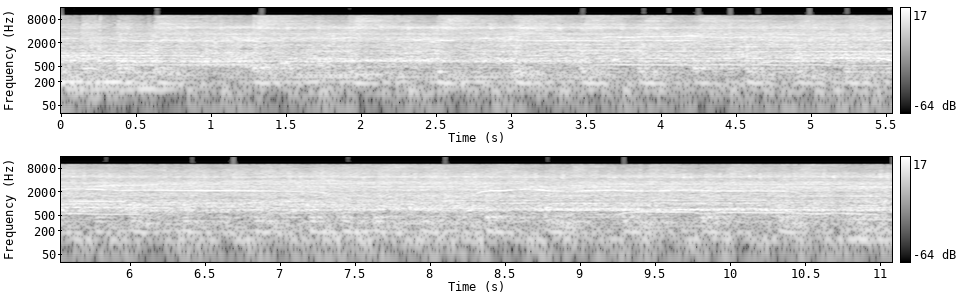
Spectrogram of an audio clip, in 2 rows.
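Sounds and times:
heavy metal band playing live: 0.0s - 11.0s.

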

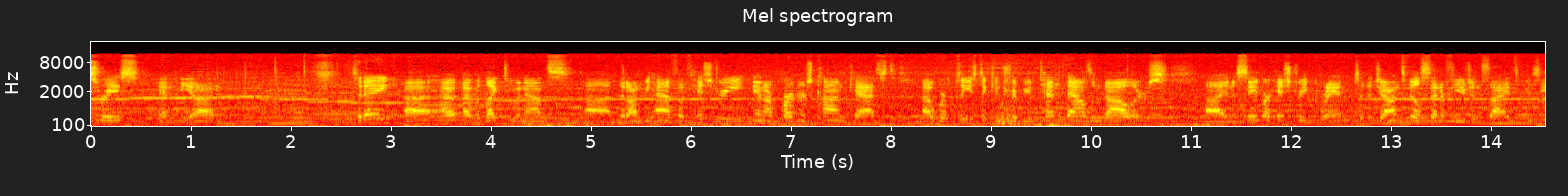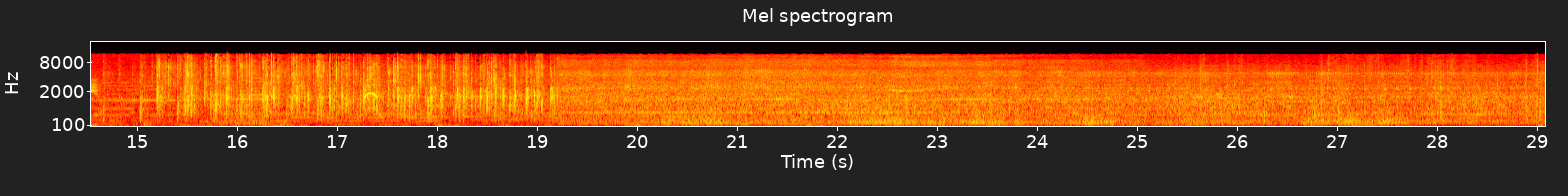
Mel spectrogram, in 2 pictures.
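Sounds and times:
low engine rumble: 2.4s - 29.0s
crowd applauding: 15.0s - 19.4s.

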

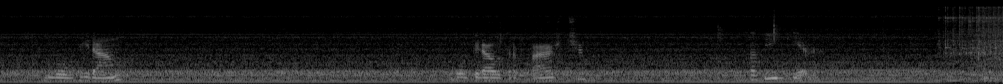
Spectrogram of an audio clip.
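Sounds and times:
sewing machine motor humming: 9.4s - 10.0s
sewing machine needle stitching: 9.4s - 10.0s.

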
